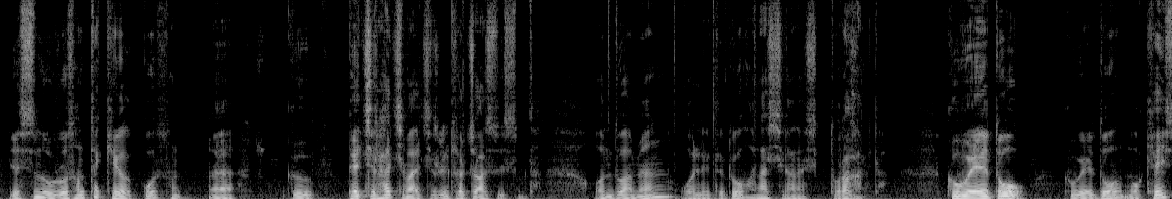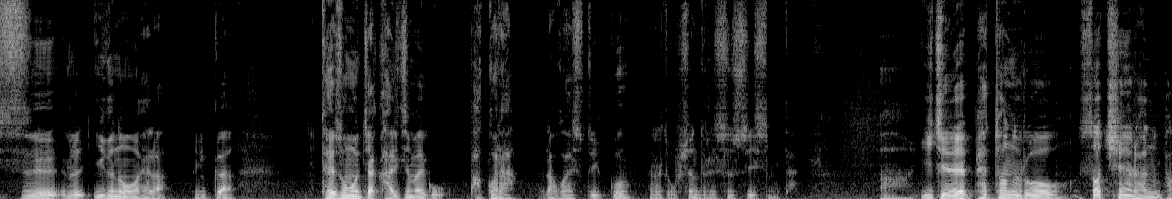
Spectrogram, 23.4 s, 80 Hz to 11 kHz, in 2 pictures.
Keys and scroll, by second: 4.6 Escape, 6.0 u, 6.7 u, 7.1 u, 7.5 u.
